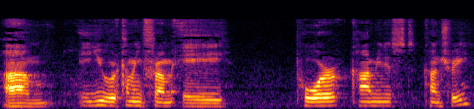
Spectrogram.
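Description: A man's voice: mid-range voice, steady tone, slow, pushed and bright. A man with an American accent moderating a live conversation, asking casual, unscripted questions in a hesitant, stop-and-start way. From born in Moscow, moved to the US at age six. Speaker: moderator, interviewer.

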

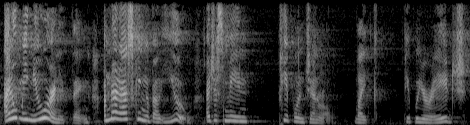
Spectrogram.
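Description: Woman reading a teenage girl, high and swooping, pushy, exasperated, storybook. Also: big pitch swings, moderate pace. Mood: insistent. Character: excitable outspoken teenage girl.

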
